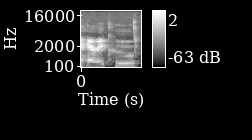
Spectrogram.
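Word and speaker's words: Hairy Coo: So that's the Harry Cow, otherwise pronounced as the Harry Coo, by the locals.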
